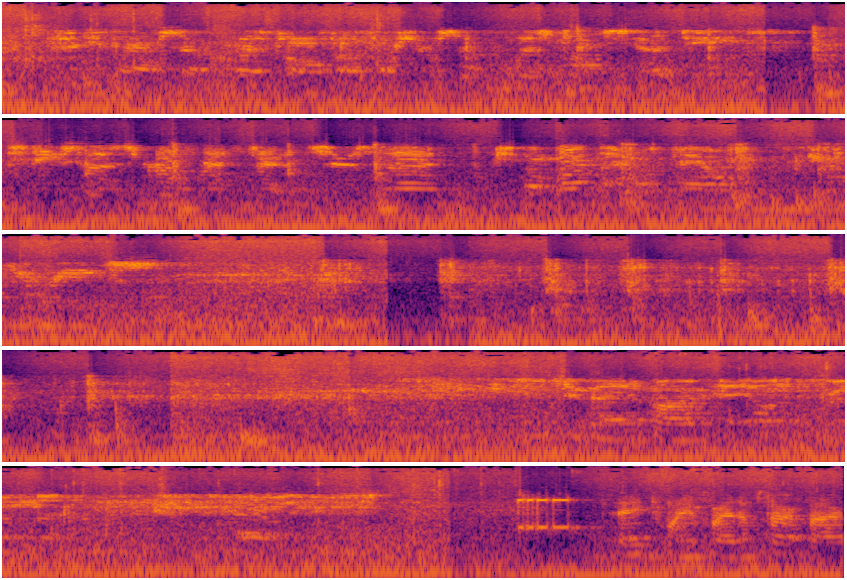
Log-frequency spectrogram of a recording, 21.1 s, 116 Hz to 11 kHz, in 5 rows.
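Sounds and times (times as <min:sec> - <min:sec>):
indistinct voices: 0:00.0 - 0:10.4, 0:14.4 - 0:19.2
steady low hum: 0:00.0 - 0:21.0.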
